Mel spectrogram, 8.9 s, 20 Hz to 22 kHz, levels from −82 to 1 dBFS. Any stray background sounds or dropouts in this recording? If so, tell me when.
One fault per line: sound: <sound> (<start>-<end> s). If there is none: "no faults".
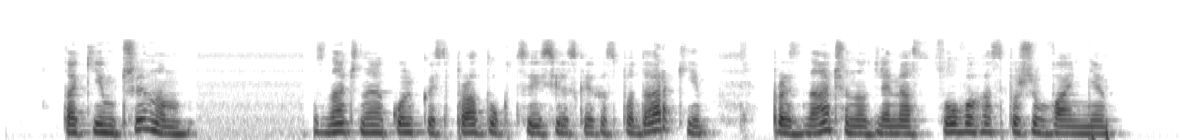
no faults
